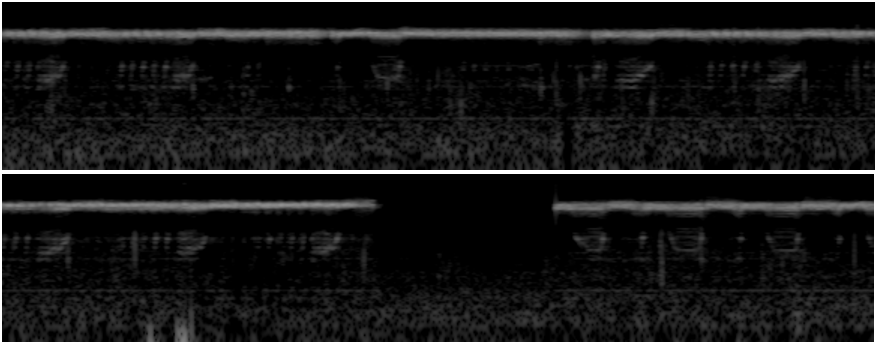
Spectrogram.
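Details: Cicada singing as relaxing white noise: a steady shrill high-pitched buzz that cuts off abruptly after eight seconds, falls silent for about a second, then resumes, with faint bird twitters behind.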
